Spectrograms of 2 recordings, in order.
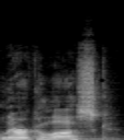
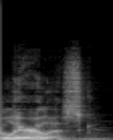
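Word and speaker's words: Lyrilusc: it's not lure Lusk it's not lyrical Lusk it's a lyric or lyricalisk depending on your dialect there's no like C in the middle of there can we can we stop mispronouncing this this hard it's like you're begging for another syllable also my other thing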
